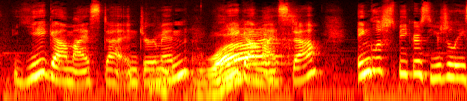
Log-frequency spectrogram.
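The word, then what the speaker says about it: Jägermeister: the way from shoes to alcohol this is pronounced yiga maesta in German English speakers usually say Jagermeister which is pretty much the same just with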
